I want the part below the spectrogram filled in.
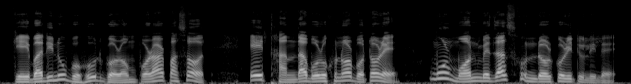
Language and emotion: Assamese, happy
